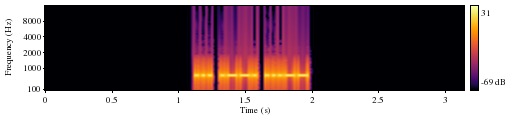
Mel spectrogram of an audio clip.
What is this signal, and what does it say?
Morse code, heard as a keyed tone, about 50 wpm, 700 Hz. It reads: SP3
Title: Callsign Prefixes for Top 25 DXCC - 50wpm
